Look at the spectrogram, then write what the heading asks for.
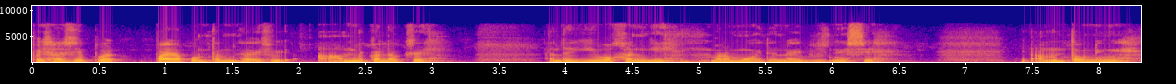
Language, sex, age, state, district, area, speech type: Manipuri, male, 45-60, Manipur, Chandel, rural, spontaneous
